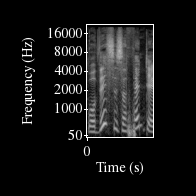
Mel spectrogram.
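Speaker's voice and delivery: put-on influencer voice, lilting up, fake upspeak, rising endings. Mocking food influencers who call places authentic: imitating influencer's fake upspeak voice. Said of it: "it uses that fake voice".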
